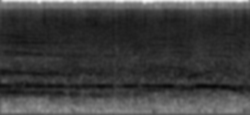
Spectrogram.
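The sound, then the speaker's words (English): Steady applause from a church audience for a woman before she leaves, a dense wash of many hands clapping at once, fairly loud and even throughout with a few faint cheers mixed in. “But would you give Gina a good clap before she goes?”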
